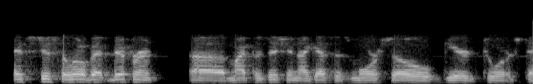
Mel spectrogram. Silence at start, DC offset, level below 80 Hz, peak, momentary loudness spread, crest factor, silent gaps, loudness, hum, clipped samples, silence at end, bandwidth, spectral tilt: 0.15 s; under 0.1%; -60 dBFS; -6 dBFS; 6 LU; 14 dB; none; -22 LUFS; none; under 0.1%; 0 s; 4.2 kHz; -9.5 dB/octave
